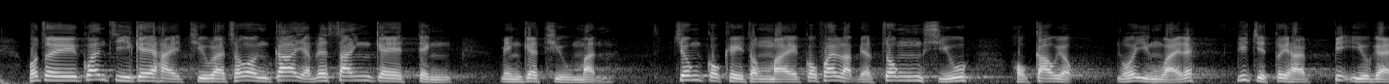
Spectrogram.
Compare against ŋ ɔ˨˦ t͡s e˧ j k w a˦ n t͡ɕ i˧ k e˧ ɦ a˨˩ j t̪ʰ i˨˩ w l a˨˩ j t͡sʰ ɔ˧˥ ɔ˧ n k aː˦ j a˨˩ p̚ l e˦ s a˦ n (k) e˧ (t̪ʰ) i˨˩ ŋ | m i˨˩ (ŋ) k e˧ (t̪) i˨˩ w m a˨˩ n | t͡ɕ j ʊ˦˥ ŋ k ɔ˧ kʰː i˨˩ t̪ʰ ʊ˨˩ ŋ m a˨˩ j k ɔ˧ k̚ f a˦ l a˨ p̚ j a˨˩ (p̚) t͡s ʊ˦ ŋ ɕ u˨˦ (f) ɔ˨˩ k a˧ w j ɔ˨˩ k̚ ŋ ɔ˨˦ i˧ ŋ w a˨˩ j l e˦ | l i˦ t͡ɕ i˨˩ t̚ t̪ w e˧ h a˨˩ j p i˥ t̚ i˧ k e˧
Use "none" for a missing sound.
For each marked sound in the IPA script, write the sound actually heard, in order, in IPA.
k, t̪, ŋ, t̪ʰ, p̚, h

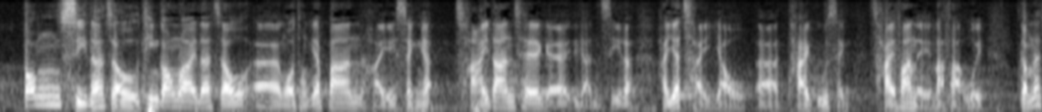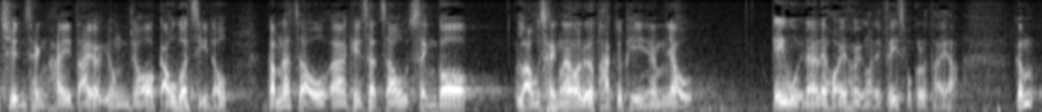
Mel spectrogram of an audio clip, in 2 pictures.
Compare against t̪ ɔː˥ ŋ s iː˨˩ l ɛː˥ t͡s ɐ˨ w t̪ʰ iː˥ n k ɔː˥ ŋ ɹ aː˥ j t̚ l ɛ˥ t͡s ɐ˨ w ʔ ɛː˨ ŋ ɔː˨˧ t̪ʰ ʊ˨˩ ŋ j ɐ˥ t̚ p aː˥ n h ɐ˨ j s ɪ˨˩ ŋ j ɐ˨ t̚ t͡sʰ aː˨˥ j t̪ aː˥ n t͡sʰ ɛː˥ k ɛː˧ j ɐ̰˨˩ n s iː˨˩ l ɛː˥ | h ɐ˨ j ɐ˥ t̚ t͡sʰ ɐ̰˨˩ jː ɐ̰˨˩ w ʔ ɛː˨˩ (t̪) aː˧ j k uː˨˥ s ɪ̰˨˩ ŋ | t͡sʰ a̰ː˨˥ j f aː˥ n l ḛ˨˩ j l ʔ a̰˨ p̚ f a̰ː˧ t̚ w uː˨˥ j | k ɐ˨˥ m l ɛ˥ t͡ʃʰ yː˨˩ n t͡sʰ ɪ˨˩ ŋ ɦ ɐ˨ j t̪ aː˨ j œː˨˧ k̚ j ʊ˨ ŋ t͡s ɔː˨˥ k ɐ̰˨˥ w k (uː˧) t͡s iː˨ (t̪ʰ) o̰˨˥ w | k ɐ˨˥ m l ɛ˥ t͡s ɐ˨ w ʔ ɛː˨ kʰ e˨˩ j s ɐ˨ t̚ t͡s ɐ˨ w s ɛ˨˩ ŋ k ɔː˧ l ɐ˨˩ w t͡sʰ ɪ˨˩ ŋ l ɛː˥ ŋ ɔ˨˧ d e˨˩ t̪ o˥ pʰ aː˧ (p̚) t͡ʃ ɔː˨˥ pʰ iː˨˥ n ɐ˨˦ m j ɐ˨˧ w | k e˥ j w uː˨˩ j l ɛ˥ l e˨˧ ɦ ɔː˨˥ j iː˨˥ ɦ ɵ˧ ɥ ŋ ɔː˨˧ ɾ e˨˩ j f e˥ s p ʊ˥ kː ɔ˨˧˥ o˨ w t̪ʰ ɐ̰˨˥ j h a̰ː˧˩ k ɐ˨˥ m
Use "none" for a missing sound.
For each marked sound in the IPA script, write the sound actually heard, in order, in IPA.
t̪ʰ, ɔː˧, t̪, k̚

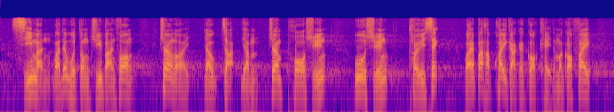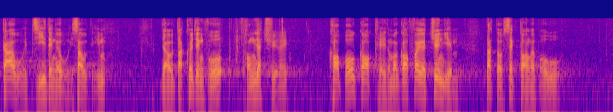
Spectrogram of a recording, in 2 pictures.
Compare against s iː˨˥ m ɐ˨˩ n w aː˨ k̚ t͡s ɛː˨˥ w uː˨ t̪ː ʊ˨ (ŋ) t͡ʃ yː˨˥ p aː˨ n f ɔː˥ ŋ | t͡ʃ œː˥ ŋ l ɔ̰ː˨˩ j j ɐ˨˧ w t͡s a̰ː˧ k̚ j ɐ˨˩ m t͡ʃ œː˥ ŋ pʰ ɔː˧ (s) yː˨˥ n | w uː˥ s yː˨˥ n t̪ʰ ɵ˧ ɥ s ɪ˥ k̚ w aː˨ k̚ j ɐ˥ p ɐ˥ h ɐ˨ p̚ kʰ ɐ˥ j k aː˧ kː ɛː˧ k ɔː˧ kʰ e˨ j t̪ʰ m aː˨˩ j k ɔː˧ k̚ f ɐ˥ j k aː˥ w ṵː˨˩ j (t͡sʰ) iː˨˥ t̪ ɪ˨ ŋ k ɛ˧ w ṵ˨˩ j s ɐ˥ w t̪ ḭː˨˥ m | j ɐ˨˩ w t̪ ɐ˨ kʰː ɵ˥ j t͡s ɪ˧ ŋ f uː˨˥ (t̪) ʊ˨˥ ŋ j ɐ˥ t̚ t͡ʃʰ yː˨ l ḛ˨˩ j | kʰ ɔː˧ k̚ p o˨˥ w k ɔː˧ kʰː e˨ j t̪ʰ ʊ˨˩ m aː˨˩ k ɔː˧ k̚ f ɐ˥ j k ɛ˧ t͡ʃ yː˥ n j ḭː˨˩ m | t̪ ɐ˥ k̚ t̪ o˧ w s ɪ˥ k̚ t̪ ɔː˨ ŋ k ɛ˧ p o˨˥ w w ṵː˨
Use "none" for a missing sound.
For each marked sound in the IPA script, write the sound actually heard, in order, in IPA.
ŋ, s, t͡s, t̪ʰ

